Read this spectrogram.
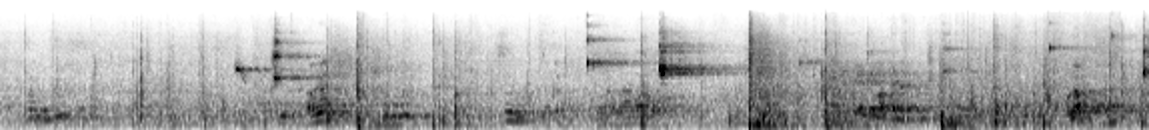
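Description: A ball thuds as players kick it in a large echoing hall.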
